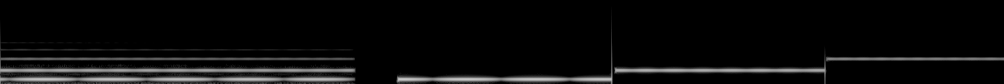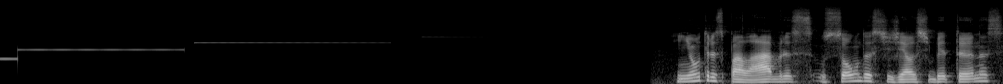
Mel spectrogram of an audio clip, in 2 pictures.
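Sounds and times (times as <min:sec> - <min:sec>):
singing bowl ringing: 0:00.0 - 0:03.6, 0:08.3 - 0:15.2.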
